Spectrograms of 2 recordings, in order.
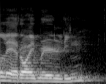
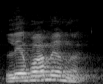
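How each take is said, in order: First: The name has a Brazilian Portuguese pronunciation. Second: The name has a French pronunciation. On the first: "eles não falam Leroy Merlin" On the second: "eles falam o nome de verdade... É francês"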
